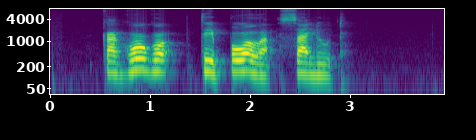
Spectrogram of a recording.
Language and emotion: Russian, neutral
